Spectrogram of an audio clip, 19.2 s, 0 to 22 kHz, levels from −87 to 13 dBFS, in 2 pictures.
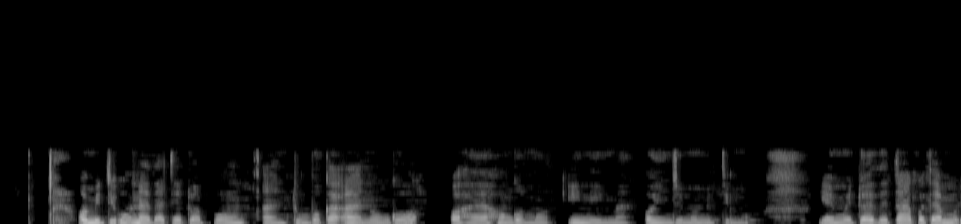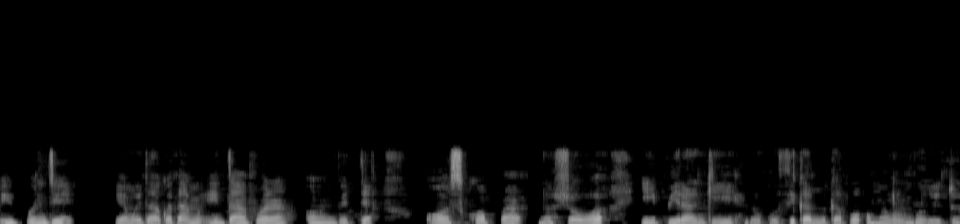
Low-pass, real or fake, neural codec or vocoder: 7.2 kHz; real; none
